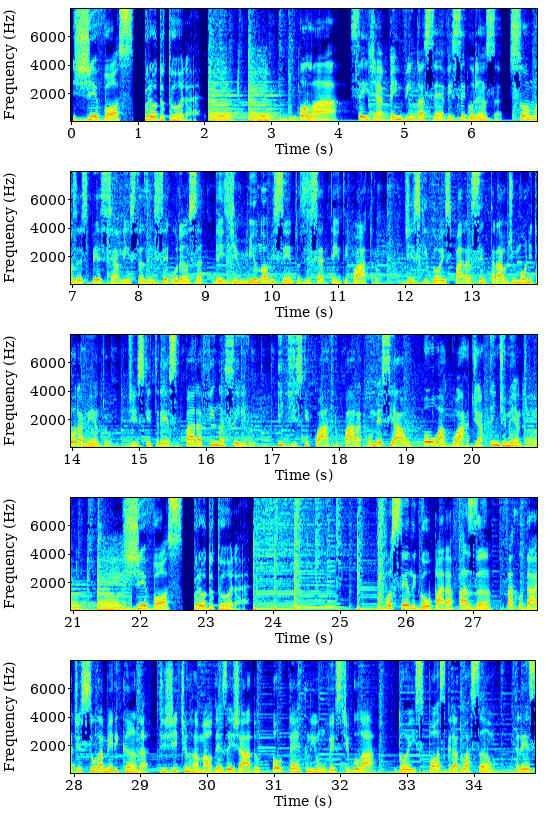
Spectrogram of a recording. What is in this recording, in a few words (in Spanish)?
espera telefonica voz locutor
